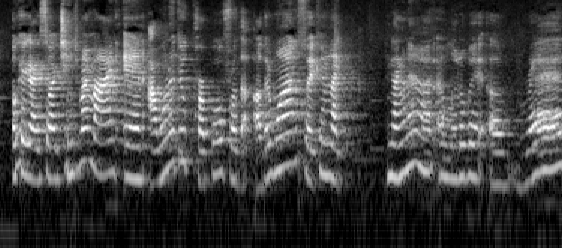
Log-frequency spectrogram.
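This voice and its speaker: Over noticeable background noise, a woman speaks at a fairly quick pace in a high pitch, with lively intonation. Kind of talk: casual talk to camera.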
